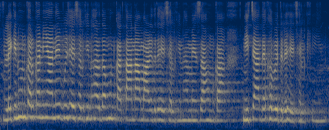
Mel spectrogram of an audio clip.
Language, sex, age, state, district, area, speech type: Maithili, female, 45-60, Bihar, Madhubani, rural, spontaneous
